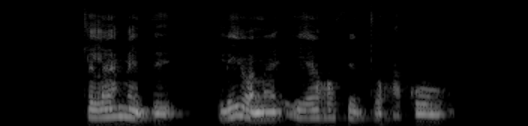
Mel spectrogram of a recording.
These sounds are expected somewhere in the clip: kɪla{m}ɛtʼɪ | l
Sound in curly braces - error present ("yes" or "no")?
no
